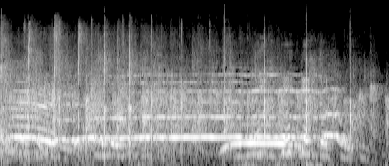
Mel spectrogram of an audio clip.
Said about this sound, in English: A round of applause for our volunteers!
